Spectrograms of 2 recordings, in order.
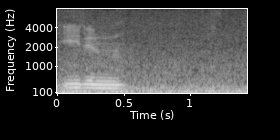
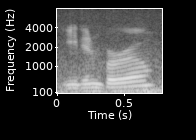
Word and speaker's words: Edinburgh: Sean, you said Edinburgh wrong. It's pronounced Edinburgh.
